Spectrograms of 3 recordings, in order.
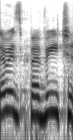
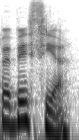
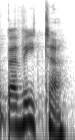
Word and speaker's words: Babitha: Babitha, not Babisia. No, Babitha. You say it like that.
